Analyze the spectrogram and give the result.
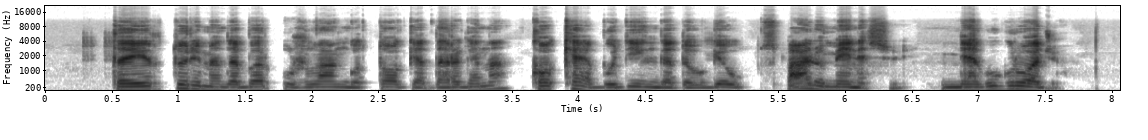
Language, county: Lithuanian, Klaipėda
